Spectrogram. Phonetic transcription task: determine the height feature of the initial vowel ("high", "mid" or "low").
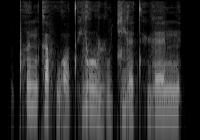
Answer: mid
